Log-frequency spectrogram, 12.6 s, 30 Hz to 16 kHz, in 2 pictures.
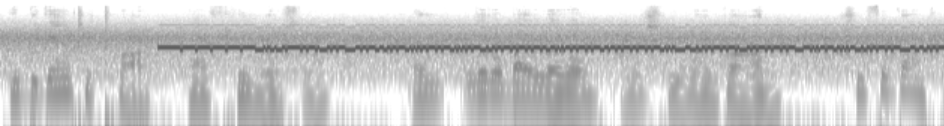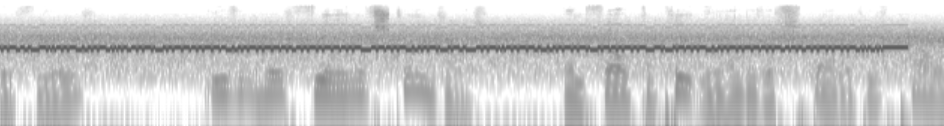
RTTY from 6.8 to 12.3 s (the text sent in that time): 42311 12151 37567 31931 10244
